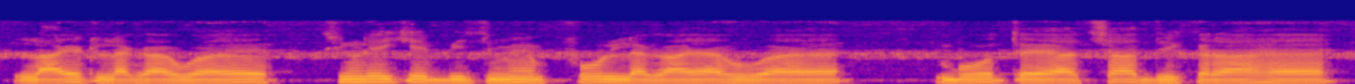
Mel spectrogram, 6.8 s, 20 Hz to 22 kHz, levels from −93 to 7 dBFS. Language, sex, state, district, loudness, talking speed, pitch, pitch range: Hindi, male, Jharkhand, Deoghar, -14 LUFS, 150 wpm, 125 Hz, 125-130 Hz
